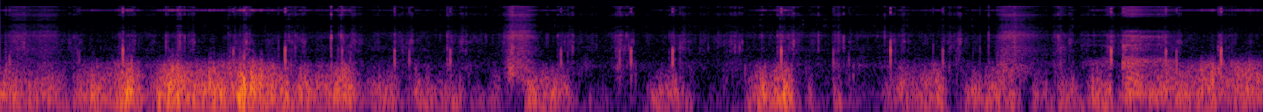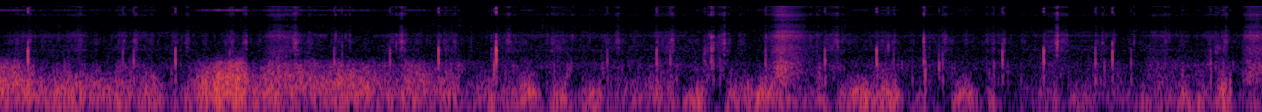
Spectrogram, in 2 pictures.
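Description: Footsteps on a gravel road, a steady run of short clicks, under gusts of low wind rumble on the microphone that are strongest in the first few seconds and again around the middle.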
